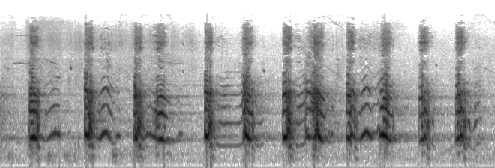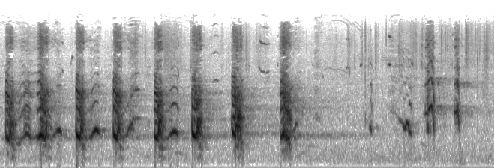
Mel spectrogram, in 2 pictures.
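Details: Dusty and Honey, pups treeing, bark steadily at about two per second, clipped yips blending into short bawling bays, voices overlapping, easing off and fading near the end.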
